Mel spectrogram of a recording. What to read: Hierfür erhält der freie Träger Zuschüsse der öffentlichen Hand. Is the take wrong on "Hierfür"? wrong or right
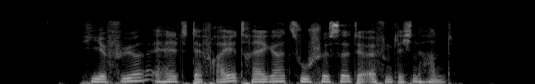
right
